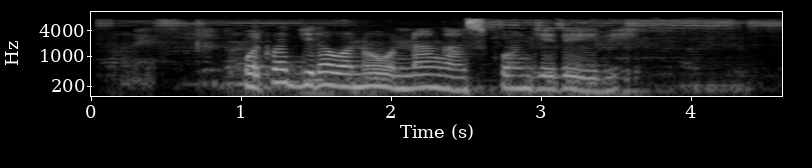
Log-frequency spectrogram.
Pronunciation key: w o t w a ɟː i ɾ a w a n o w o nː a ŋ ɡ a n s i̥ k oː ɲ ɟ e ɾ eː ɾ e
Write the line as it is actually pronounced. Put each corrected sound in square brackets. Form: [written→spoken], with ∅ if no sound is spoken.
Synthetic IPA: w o t w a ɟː i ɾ a w a n o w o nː a ŋ ɡ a n s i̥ k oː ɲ ɟ e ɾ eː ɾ e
